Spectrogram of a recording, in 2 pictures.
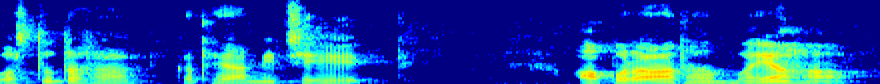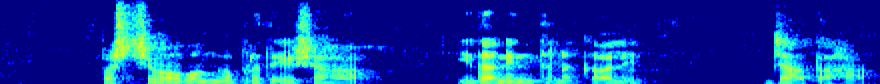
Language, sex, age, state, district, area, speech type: Sanskrit, male, 30-45, West Bengal, Murshidabad, urban, spontaneous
